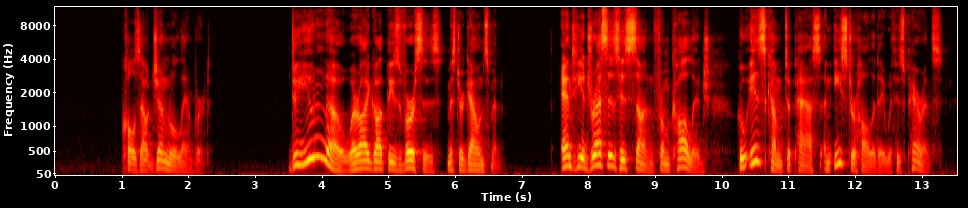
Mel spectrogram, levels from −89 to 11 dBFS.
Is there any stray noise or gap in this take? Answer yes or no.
no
